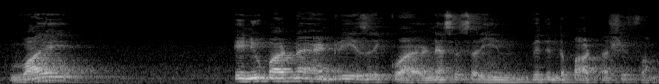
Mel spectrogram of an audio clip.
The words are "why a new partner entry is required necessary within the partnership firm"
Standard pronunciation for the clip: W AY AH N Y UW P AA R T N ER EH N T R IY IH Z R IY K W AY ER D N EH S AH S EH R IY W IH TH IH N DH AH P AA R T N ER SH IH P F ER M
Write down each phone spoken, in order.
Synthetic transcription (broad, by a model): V AY AH N Y UW P AA R T N ER EH N T R IY IH Z R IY K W AY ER D N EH S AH S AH R IY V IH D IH N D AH P AA R T N ER SH IH P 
